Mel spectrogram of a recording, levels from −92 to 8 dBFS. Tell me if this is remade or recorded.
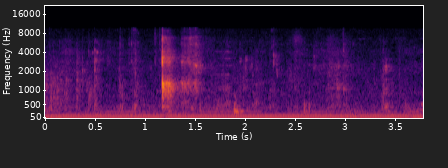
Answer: recorded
